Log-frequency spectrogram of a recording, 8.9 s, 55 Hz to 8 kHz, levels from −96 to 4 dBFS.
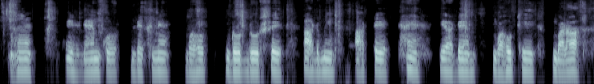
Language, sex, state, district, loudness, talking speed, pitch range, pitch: Hindi, male, Bihar, Lakhisarai, -26 LUFS, 115 wpm, 115-125 Hz, 120 Hz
